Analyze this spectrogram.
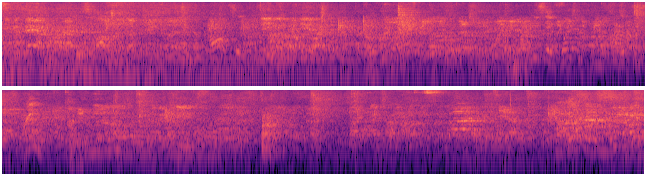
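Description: Several men talk in the background of a room.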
